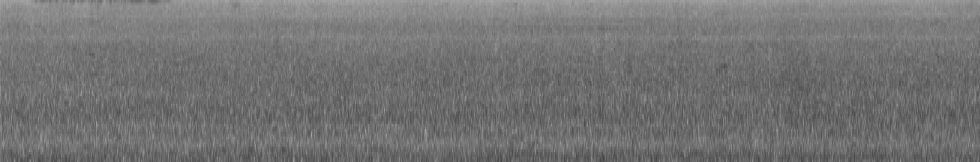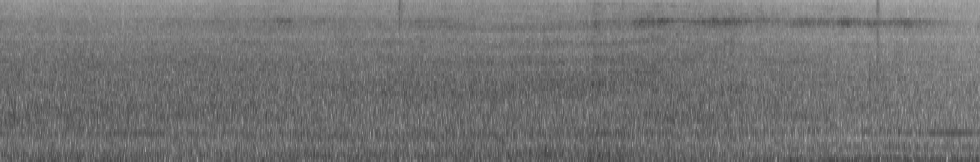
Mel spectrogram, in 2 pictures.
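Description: Steady noise inside a moving cable car gondola, a low rumble and hiss of the cabin running along its cable. Faint thin whines come in during the second half.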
